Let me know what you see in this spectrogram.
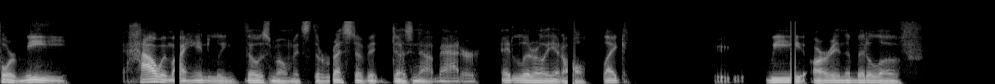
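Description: Speech over a wideband mSBC headset link, band-limited near 8 kHz with faint graininess, drops out abruptly four times, at 1.74–1.81 s, 3.30–3.34 s, 5.67–5.75 s (a broken cluster, longest gap 60 ms) and 7.91–7.96 s. This is unconcealed Bluetooth headset packet loss: lost voice packets were replaced with silence or an idle pattern rather than patched over.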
